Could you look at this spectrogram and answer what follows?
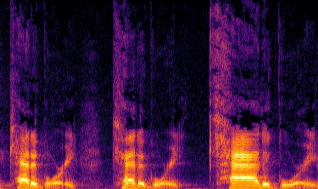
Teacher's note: mas o acento, o stress, na verdade é no ca em inglês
